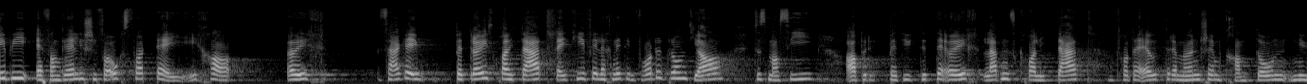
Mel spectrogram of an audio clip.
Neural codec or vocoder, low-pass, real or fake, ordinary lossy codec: none; 14.4 kHz; real; MP3, 96 kbps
